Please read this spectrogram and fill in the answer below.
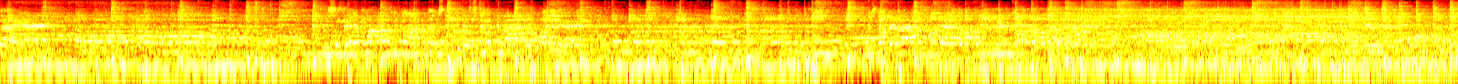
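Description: Live rock band playing a power ballad in an arena: male lead vocals over grand piano, bass, drums and guitars, heard from the audience in a large, reverberant hall.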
